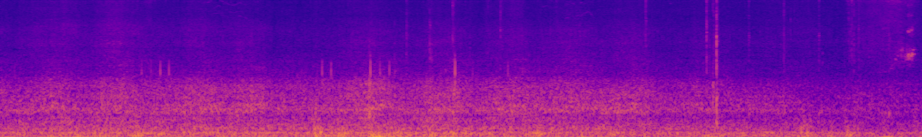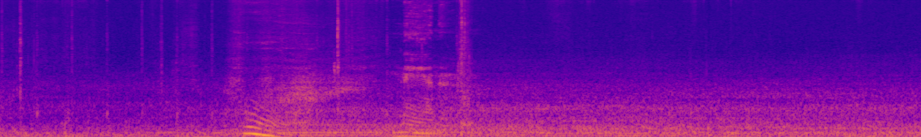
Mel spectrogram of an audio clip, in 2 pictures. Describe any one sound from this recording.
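A car engine hums steadily from inside the car as it drives down a street.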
